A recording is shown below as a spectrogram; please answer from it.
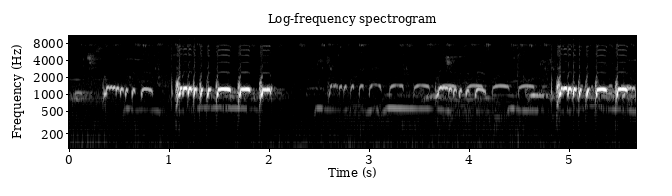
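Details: Local zebra dove with a big, long-breathed voice calling a rival, used as a lure to make silent birds sing; rolling cooed phrases repeat with lower steady notes beneath, and harsher loud bursts cut in near the start and end.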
